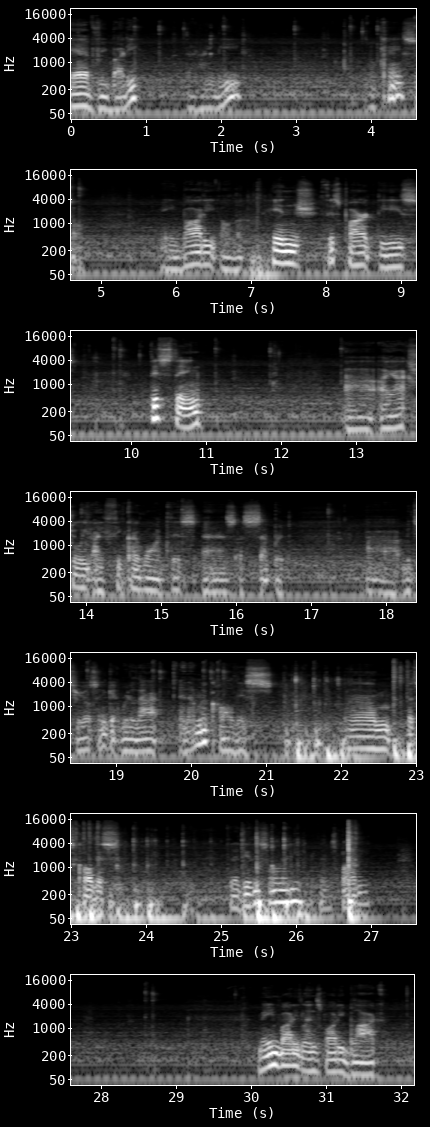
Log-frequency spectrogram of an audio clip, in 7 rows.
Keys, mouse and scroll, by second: 0.2-0.8 scroll down 3, 0.8 middle click, 1.3-2.0 scroll down 2, 2.0 middle click, 3.2 scroll down 1, 3.7 middle click, 5.0 click, 5.4-6.2 scroll up 2, 7.1 alt+a, 9.7 click, 11.1 middle click, 12.9 middle click, 14.2-15.3 scroll up 1, 15.3 middle click, 18.6 click, 19.5 click, 20.1 click, 20.3 click, 22.9 BackSpace, 23.2 BackSpace, 28.6 click.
